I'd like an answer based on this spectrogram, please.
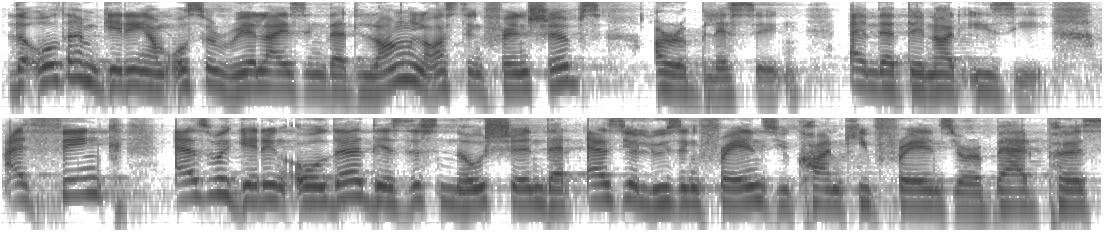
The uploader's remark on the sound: We kick off season 3 with the first episode recorded at my live podcasting event; The Assembly.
